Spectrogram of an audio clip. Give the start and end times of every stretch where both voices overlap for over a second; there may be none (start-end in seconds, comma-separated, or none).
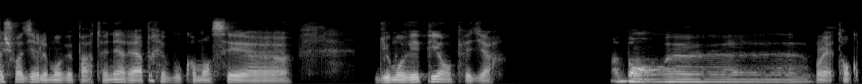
none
